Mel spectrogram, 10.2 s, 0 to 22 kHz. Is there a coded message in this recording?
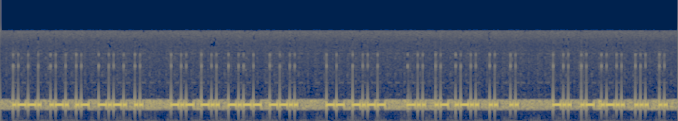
Yes: Morse code from 0.2 to 10.0 s, heard as a keyed tone, about 32 wpm, 550 Hz. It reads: PRACI KDYZ MY DALI I DALSI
